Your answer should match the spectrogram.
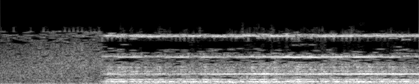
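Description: After a brief hush, a telephone bell starts ringing loudly and close by, a steady, continuous metallic ring that sustains to the end with no voices.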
